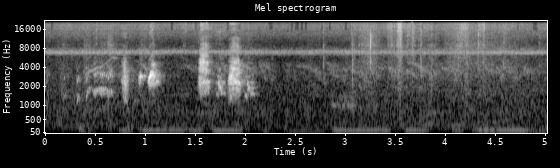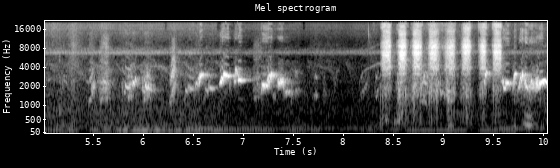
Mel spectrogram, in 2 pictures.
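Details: Red-whiskered bulbul in a singing contest: scattered bursts of bright, warbled notes with long pauses. A loud, rapid series of sharp broadband clicks or rattles comes near the end. A low steady hum sits underneath.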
